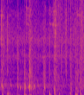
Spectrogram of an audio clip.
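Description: Horse hooves clip-clop in Red Dead Online at a brisk, regular walking rhythm, close and distinct, with a faint creak of tack between steps.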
